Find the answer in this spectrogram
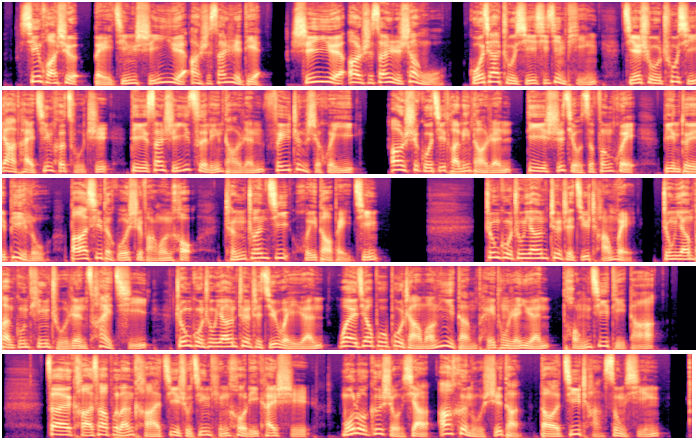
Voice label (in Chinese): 男 新闻风格; 专题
